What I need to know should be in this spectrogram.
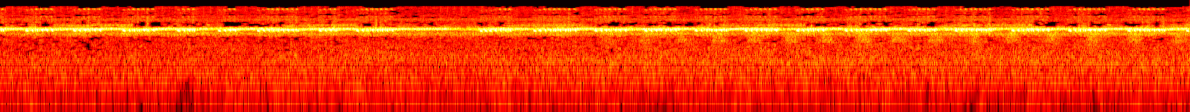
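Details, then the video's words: Insect chirping used as a calming nature soundscape: a steady, high, pulsing trill held at one pitch, repeated in rapid even bursts throughout with a brief dip near the middle, and no other sounds. "Nature Sound of nature sounds scenery L · insect"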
